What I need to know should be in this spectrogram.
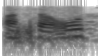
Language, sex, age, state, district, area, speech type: Punjabi, female, 30-45, Punjab, Mansa, rural, conversation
